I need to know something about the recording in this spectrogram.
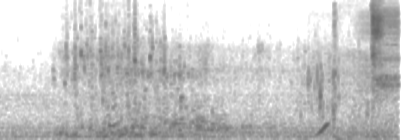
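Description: Bubbles stream and gurgle underwater.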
